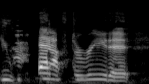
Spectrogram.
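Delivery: put-on pushy, menacing, insistent, threatening tone. Retelling how she shoved the first book at the speaker: retelling a threatening demand. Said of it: "it felt like a threat".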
